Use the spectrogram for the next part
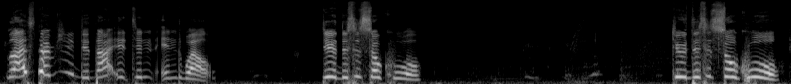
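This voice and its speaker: A woman's voice: extremely high pitch, expressive, takes it slowly, long pauses, no room sound. A woman hosting a gameplay video with casual, chatty, playful commentary full of exclamations. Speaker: gaming video host. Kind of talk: casual gameplay commentary with read-out game dialogue.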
